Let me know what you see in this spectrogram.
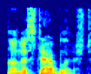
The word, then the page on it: unestablished: British English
